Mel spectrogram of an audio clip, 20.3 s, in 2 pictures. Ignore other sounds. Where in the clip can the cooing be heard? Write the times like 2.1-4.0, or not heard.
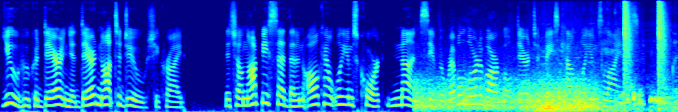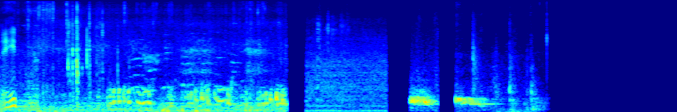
8.0-18.4.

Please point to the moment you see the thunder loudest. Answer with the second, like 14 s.
8 s.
